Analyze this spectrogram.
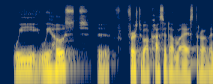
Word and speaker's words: Casa del Maestro: Let's talk about Casa del Maestro.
